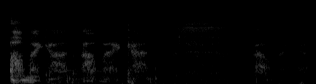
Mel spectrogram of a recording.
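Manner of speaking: whispered under the breath, barely there; dismayed whisper. Real, not acted. Host to himself as the stream audio fails, dismayed whisper. Muttering to self over broken audio.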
